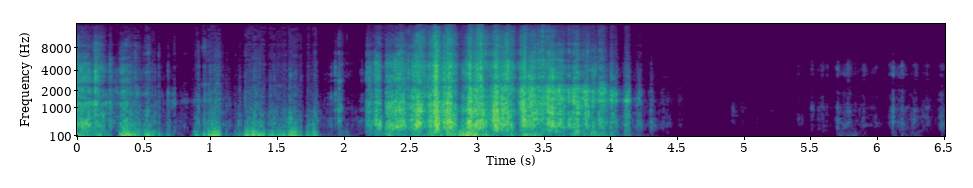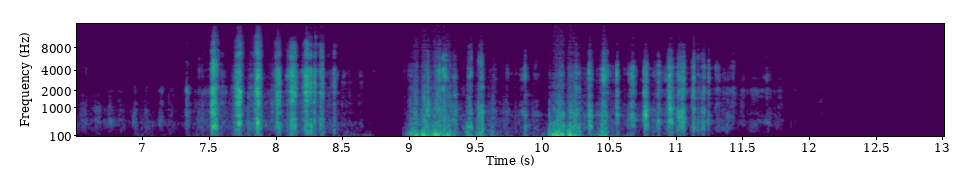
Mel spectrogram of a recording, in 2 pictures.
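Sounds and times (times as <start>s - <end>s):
scraping and scratching handling noise: 0.0s - 4.2s, 7.4s - 11.6s.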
